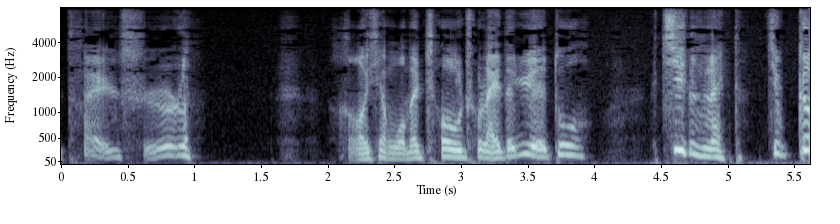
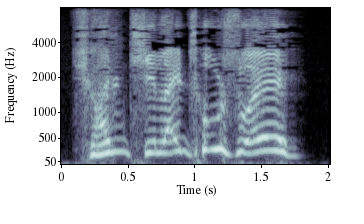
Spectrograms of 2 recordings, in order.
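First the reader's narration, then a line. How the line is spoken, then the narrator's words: Shout. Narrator (Chinese): 我喊道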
